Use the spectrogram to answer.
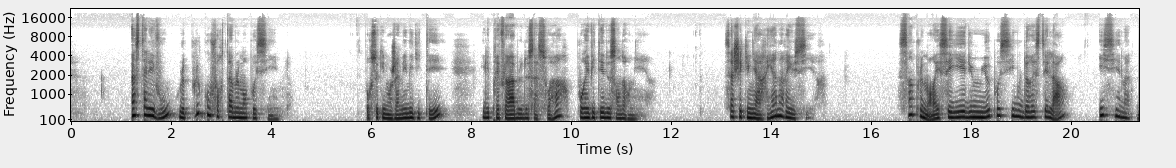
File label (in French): Meditation ouvrir espace notre ocean interieur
